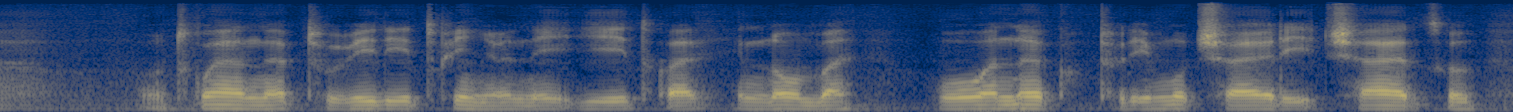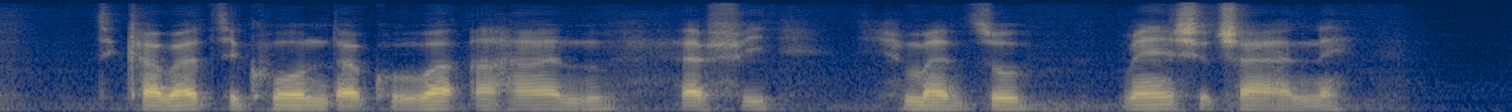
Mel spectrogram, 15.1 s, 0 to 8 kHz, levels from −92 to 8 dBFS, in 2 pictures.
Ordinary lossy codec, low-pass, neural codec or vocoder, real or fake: AAC, 48 kbps; 7.2 kHz; codec, 16 kHz, about 1 kbps, DyCAST, with the encoder's durations; fake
